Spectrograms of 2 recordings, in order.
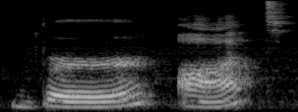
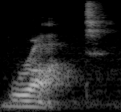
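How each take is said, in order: First: "Bur-, ought" split into b-r, pause, then ought; sounded out. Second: Said in the usual way. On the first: Shown as a demonstration. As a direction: break brought into "Bur-" and "ought". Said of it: "the ending of the word brought". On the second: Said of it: "the word brought".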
